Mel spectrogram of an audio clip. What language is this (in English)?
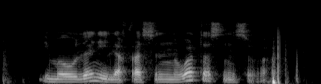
Kabyle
